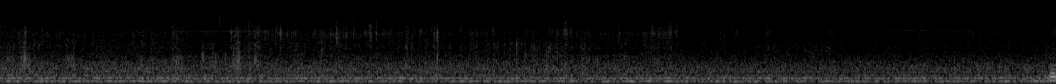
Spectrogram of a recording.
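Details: Giant honey bees (Apis dorsata) humming around a honey-hunting site: a constant low buzz with steady layered tones, faint scattered clicks and rustles, and a sudden loud knock at the very end.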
